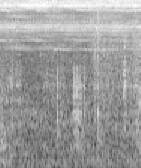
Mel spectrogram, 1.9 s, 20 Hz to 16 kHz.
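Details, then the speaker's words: Weak 12 V DC switching supply in a hot/cold water purifier with a chip cooler, fan and sensor connected: loud high-pitched "zip" whine over low hum; chip fails on this supply but works on another. "Khi mà đấu cảm biến vào thì nó quay rất là tích như thế này rồi. Và cái tiếng này kêu rất là to. Tiếng zip."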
